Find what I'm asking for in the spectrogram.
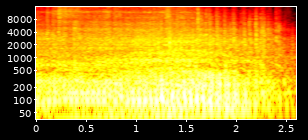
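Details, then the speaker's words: Small go-kart engine, restarted after sitting 15 years: lumpy, uneven chugging with load surges at idle as the clutch grabs and lets go; idle speed too high, bad for the clutch. "choke just like that our baby's alive so you can see what it's doing is it's grabbing and letting go what I need to do is I need to tune this down a bit"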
